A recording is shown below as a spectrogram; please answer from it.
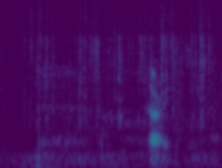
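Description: Plastic clicks, creaks and rustles from a Transformers Masterpiece Grimlock figure being handled, its joints moved as it is stood upright. A brief voice sound comes about one and a half seconds in.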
